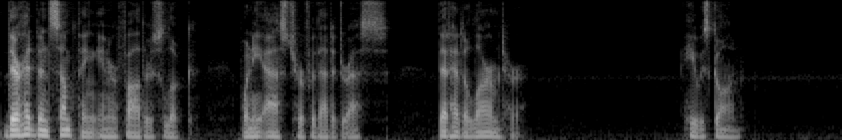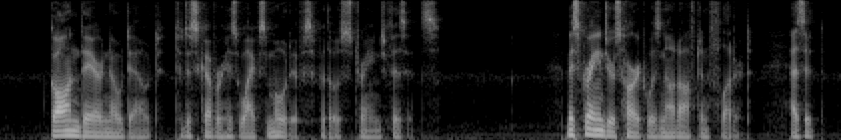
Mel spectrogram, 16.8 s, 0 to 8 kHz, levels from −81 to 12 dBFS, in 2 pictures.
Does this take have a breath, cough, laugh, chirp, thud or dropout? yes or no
no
